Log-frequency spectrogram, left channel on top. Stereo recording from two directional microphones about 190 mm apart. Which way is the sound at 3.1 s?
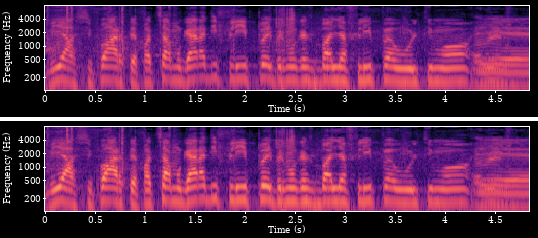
10° left (ahead or behind).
